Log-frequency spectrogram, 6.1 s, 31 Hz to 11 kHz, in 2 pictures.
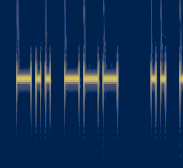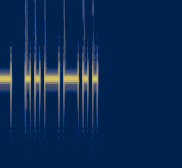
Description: Morse code, heard as a keyed tone, about 15 wpm, 700 Hz. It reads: DO IT?
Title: Sentences from Top 100 Words and Abbreviations 15wpm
